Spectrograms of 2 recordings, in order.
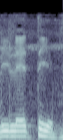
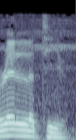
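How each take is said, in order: First: Relative misread as "ree-LAY-tive"; อ่านผิด. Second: Relative said "REL-a-tive", stress first; short unstressed middle in relative, REL up front; อ่านถูก. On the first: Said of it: "เราไม่รู้ เราก็อ่าน relation เราก็อ่าน relative สิ". (อ่าน relative ผิดเป็น "รีเลทีฟ") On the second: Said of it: "เปล่า ไม่ใช่". (อ่าน relative เป็น "เร็ลละทิฟ" เน้นพยางค์แรก) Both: Shown as a demonstration.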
